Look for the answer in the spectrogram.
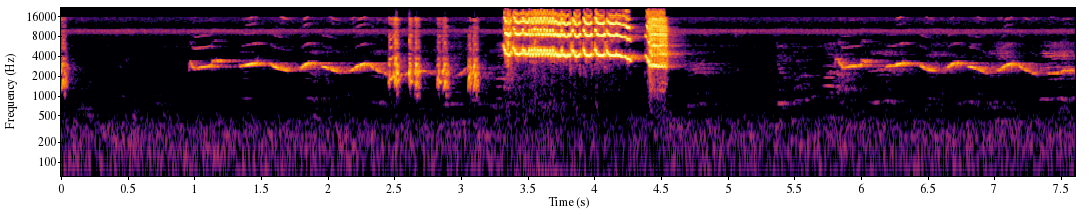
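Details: Oriental magpie-robin singing in a recording meant to trigger singing in silent birds: a wavering, yo-yoing whistle, a few clipped notes and a brief loud buzzy burst, then the undulating whistle again over low background hum.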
